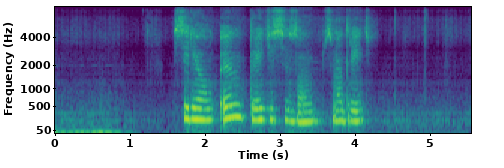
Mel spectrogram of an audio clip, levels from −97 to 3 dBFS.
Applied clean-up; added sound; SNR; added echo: neural separator model SepFormer DNS4.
